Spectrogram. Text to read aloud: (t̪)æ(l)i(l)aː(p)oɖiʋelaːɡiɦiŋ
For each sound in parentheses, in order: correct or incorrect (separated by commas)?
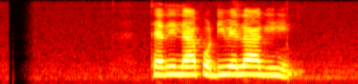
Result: correct, correct, correct, correct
